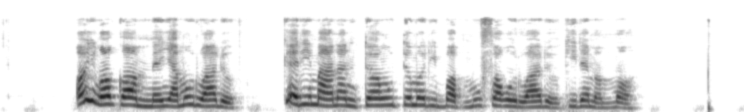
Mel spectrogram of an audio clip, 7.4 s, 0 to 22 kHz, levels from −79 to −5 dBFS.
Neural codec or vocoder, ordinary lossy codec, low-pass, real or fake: none; Opus, 32 kbps; 10.8 kHz; real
